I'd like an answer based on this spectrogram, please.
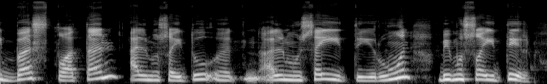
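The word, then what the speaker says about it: بصطة: इनको पढ़ने का तरीका यह है कि इनसे पहले जो दो है उनमें सीन पढ़ा जाएगा।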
